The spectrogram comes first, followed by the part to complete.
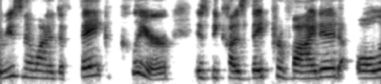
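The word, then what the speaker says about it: Xlear: that that's clear yes it's pronounced clear even though it's X le AR and they're done line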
